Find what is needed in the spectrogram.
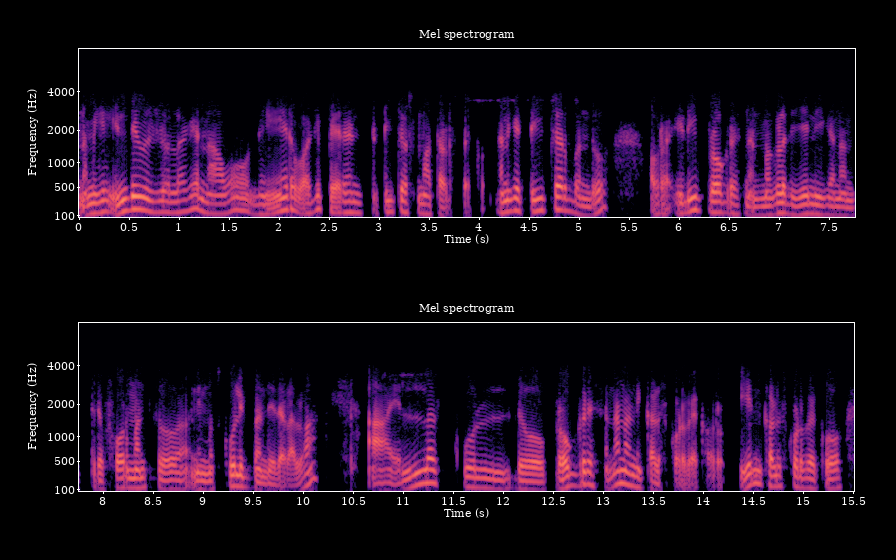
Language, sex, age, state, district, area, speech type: Kannada, male, 45-60, Karnataka, Chitradurga, rural, conversation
